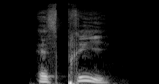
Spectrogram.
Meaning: esprit
- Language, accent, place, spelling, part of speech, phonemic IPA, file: German, Germany, Berlin, Esprit, noun, /ɛsˈpʁiː/, De-Esprit.ogg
